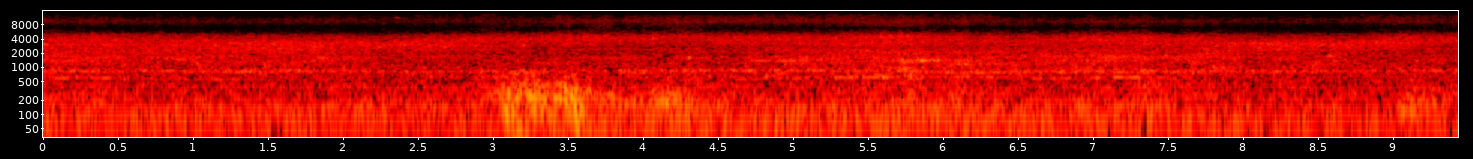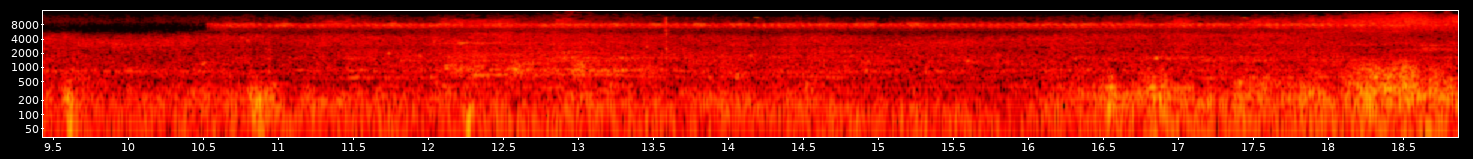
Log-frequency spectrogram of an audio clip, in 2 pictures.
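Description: Wind rushing past a hang glider and its wing-mounted microphone in flight, a steady rush with gusty swells and a few sharp knocks from the airframe, growing louder near the end as the glider comes in to land.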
